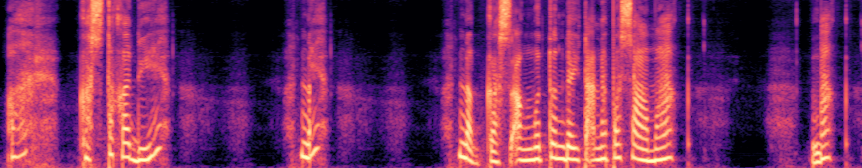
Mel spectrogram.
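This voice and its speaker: A hopeful, dutiful young daughter in a radio drama. Her voice sits fairly high with a Filipino accent and earnest delivery, captured close and without room echo. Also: takes it slowly, pauses often. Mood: concerned, sympathetic. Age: young adult. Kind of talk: Ilocano radio drama acting.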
